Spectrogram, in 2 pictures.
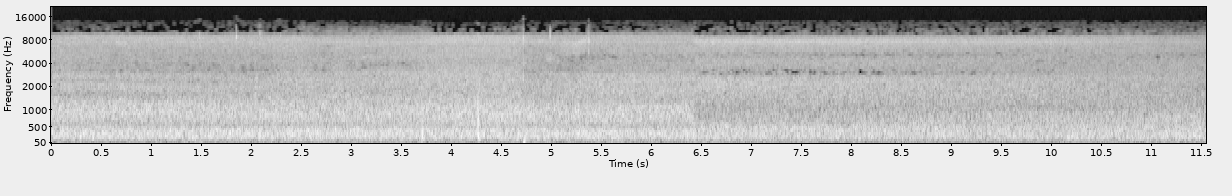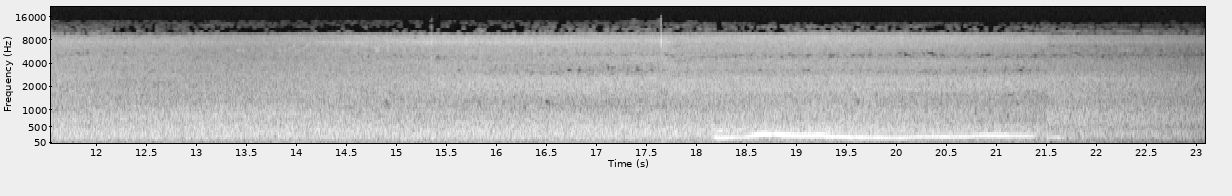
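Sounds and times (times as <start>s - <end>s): river flowing: 0.0s - 23.0s.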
